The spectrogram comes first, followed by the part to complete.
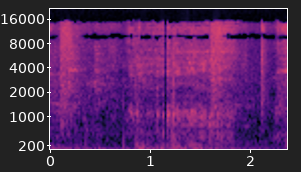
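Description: A man snoring, with one drawn-out snore about a second in, over a steady low rumble.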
